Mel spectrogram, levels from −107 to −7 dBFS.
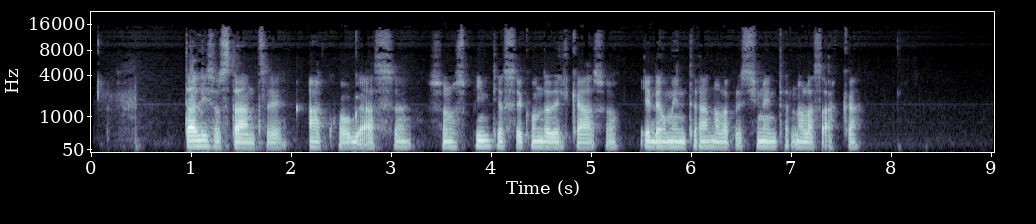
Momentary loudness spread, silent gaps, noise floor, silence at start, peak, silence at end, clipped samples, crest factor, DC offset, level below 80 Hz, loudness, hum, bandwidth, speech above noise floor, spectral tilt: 11 LU; none; -80 dBFS; 0.4 s; -2 dBFS; 1.35 s; under 0.1%; 24 dB; under 0.1%; -70 dBFS; -25 LUFS; none; 15 kHz; 55 dB; -6 dB/octave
